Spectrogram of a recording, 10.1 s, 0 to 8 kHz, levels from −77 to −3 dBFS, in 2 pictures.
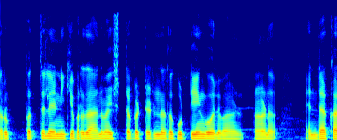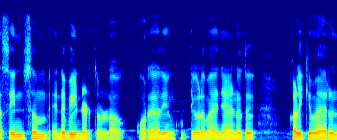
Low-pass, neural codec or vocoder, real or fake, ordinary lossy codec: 7.2 kHz; none; real; MP3, 64 kbps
